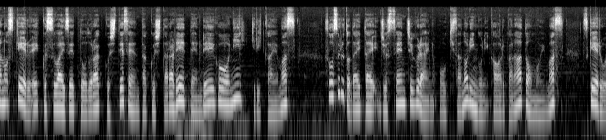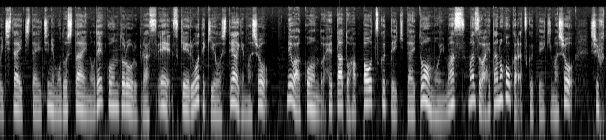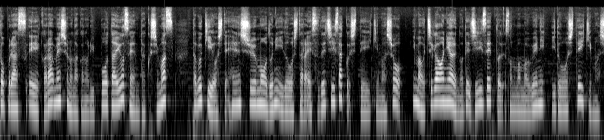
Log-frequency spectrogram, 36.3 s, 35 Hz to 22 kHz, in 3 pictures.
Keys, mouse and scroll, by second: 0.7-4.8 drag, 6.0-6.4 scroll up 5, 6.6 shift+middle click, 10.1 shift+middle click, 10.3-11.0 shift+scroll up 2, 14.5 ctrl+a, 16.8 shift+middle click, 17.0-17.7 scroll up 2, 20.6 click, 21.1 middle click, 24.1 shift+a, 26.6-27.7 scroll down 1, 28.1 Tab, 28.5-29.1 scroll down 4, 30.0 s, 31.5 click, 31.7-32.3 scroll up 5, 33.7 g, 33.9 z, 35.6 click, 36.0-36.3 scroll up 2.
